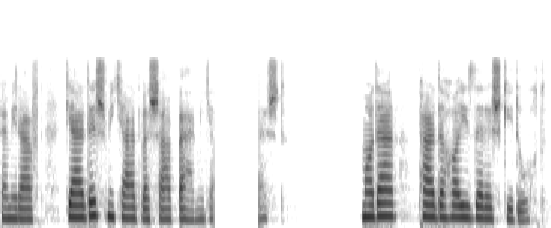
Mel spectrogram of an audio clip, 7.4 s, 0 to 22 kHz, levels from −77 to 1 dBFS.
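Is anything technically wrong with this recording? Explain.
Yes, there's a playback stall. At 2.84 s the speech just cuts to silence for about 0.6 s, then carries on at 3.44 s. That's most likely the player running dry of data or its thread getting blocked. It's separate from the HD Voice style AMR wideband band limit, with nothing above 7 kHz.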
